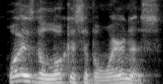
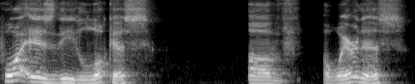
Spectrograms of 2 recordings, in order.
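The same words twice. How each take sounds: First: Said in the usual way. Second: Each word of "what is the locus of awareness" drawn out slowly; slow deliberate question. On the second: Shown as a demonstration. Musing to viewers on awareness, slow and deliberate.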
